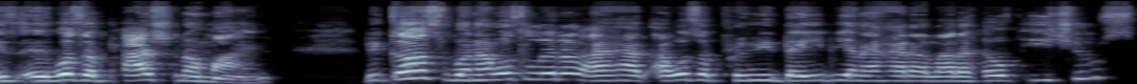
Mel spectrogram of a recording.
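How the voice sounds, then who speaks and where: Over a silent background in a very clean recording, a woman speaks at a very fast pace in a Puerto Rican accent, her pitch high with ordinary pitch variation. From Puerto Rico. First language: Spanish. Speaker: nurse practitioner and author. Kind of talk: interview.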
